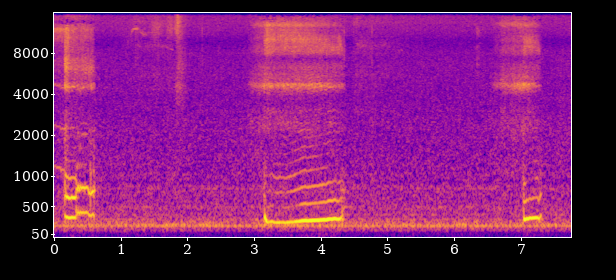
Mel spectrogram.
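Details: Scout, a rescue cat living at a sanctuary, snores while asleep: three breathy, harmonic snore sounds, the middle one long and drawn out over about a second, over a quiet steady background hum.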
